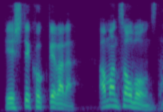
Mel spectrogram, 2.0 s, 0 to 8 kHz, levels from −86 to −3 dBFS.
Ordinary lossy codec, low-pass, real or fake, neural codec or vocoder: none; 7.2 kHz; fake; codec, 16 kHz in and 24 kHz out, 0.9 kbps, LongCat-Audio-Codec, fine tuned four codebook decoder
